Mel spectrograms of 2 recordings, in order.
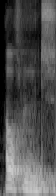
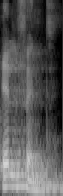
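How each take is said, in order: First: "अल्फेंट" as uhl-funt in two syllables; tongue curls up on a dark L in "अल्फेंट"; rounded correct elephant. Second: "एलिफेंट" with a clear opening eh; mistaken spelled-out elephant. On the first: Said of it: "आप इस तरह सही बोलना". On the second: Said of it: "lower palate में आपका टंग". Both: Shown as a demonstration.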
